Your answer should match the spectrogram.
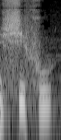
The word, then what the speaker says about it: Sifu: nouveau live sur Sifu, qui se prononce donc, je crois qu'il se prononce en japonais Shifu, un jeu donc sorti par, enfin développé par Slowclap et sorti en 2022.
